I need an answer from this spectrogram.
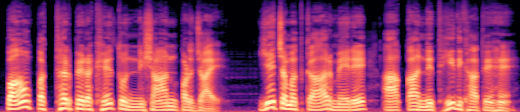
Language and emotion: Urdu, neutral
